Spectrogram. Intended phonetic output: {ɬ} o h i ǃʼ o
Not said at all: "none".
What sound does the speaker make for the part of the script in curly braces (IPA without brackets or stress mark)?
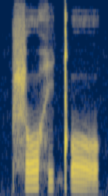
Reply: ɬ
